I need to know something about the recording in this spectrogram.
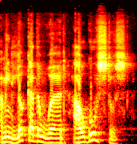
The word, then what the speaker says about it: Augustus: I mean, look at the word Augustus. It's spelled with V's, but I don't think anyone is expecting you to pronounce it Agvustvutz. I mean, good luck doing that.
